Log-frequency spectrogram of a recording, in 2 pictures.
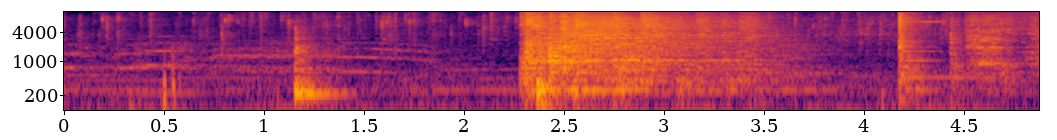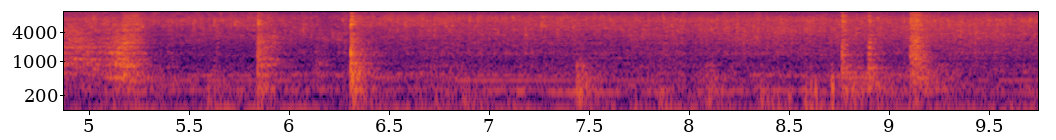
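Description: Butter melting in a little white oil in a hot wok gives a sudden loud sizzle that swells and then settles into a softer crackle, with a few sharp clinks and taps from a utensil afterward.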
